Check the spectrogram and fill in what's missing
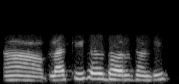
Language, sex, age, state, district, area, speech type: Odia, female, 60+, Odisha, Kendrapara, urban, conversation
